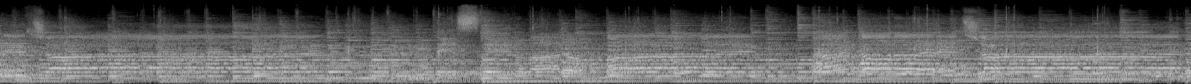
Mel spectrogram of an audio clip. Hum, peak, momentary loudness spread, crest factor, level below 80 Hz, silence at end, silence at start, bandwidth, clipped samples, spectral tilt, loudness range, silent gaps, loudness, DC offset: none; -2 dBFS; 4 LU; 16 dB; -58 dBFS; 0 s; 0 s; 17.5 kHz; under 0.1%; -3.5 dB/octave; 2 LU; none; -16 LUFS; under 0.1%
